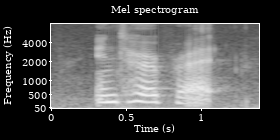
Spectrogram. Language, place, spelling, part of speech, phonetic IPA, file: English, California, interpret, verb, [ɛnˈtɝ.pɹɛt], En-us-interpret.ogg
- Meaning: To decode the meaning of a topic and then act, whether to continue researching the topic, follow through, act in opposition, or further the understanding through sharing an interpretation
